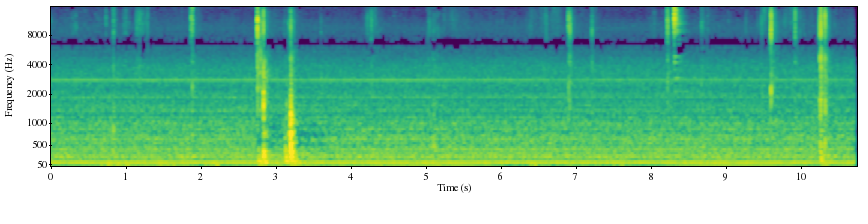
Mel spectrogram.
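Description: Hard craft tools handled on a cutting mat: two sharp clacks about three seconds in, as a large pair of scissors is set down, then a couple of lighter taps near the end, over a steady low hum.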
